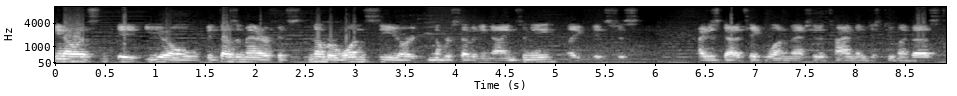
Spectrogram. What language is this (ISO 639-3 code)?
eng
